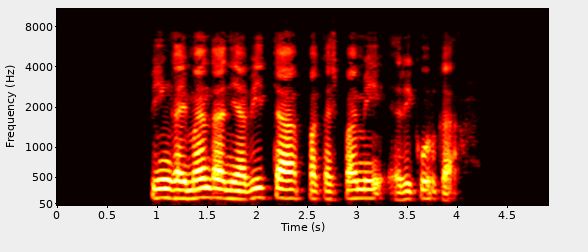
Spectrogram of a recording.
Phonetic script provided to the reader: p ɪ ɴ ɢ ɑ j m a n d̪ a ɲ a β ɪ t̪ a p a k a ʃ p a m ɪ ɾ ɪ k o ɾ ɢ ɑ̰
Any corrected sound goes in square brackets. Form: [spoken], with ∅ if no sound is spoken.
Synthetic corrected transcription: p ɪ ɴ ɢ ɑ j m a n d̪ a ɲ a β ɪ t̪ a p a k a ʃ p a m ɪ ɾ ɪ k o ɾ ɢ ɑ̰

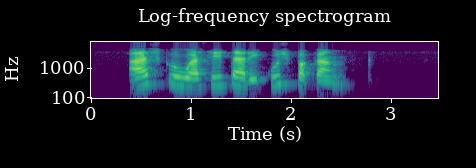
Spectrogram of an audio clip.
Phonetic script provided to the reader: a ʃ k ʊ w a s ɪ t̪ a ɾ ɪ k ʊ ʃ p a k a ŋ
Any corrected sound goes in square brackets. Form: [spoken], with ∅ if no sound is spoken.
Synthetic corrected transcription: a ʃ k ʊ w a s ɪ t̪ a ɾ ɪ k ʊ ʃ p a k a ŋ

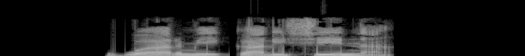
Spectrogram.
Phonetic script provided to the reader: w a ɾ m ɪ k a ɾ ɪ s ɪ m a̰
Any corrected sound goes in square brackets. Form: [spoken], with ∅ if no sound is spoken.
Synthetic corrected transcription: w a ɾ m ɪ k a ɾ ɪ [ʃ] ɪ [n] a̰

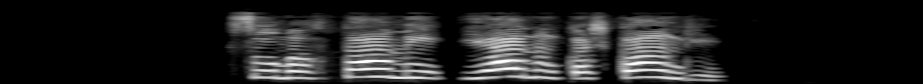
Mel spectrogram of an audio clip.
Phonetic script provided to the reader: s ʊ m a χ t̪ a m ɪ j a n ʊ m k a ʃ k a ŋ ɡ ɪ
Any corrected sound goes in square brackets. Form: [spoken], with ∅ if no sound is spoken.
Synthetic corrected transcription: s ʊ m [ɑ] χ t̪ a m ɪ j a n ʊ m k a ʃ k a ŋ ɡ ɪ

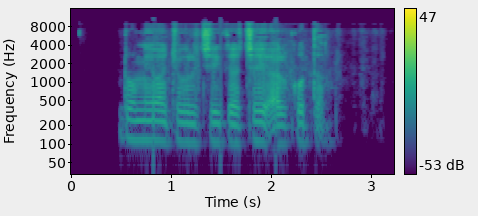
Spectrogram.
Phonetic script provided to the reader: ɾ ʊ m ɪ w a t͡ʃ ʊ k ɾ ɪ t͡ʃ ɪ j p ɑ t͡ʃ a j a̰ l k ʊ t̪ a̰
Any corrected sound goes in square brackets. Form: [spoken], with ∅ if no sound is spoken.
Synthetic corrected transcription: ɾ ʊ m ɪ w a t͡ʃ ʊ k ɾ ɪ t͡ʃ ɪ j [k] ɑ t͡ʃ a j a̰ l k ʊ t̪ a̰

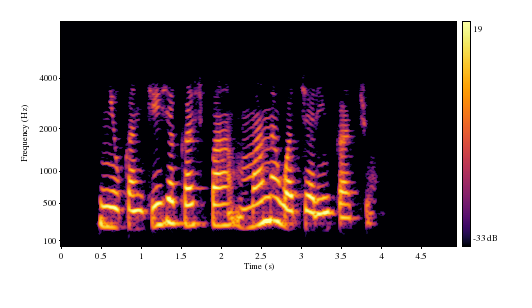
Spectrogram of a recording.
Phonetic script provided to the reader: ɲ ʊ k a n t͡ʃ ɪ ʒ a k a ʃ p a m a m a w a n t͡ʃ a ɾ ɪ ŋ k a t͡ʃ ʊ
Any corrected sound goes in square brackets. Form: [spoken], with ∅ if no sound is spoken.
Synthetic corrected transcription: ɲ ʊ k a n t͡ʃ ɪ ʒ a k a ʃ p a m a [n] a w a [∅] t͡ʃ a ɾ ɪ ŋ k a t͡ʃ ʊ

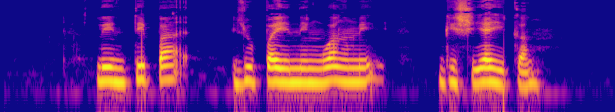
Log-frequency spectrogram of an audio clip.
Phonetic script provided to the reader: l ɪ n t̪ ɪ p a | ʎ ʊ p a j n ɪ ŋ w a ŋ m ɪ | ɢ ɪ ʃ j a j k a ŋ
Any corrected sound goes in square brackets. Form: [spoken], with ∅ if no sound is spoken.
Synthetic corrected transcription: l ɪ n t̪ ɪ p a | ʎ ʊ p a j n ɪ ŋ w a ŋ m ɪ | ɢ ɪ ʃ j a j k a ŋ

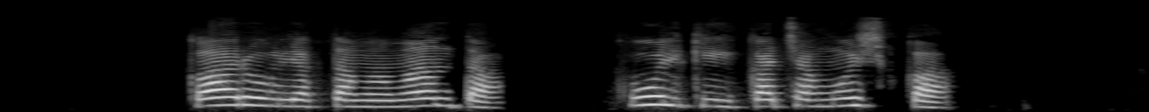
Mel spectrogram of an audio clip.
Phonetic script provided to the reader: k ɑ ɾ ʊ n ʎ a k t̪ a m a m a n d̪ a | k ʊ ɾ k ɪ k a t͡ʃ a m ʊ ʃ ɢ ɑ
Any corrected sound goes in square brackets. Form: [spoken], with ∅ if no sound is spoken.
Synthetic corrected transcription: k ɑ ɾ ʊ [ŋ] ʎ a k t̪ a m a m a n [t̪] a | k ʊ [ʎ] k ɪ k a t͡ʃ a m ʊ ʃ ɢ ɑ

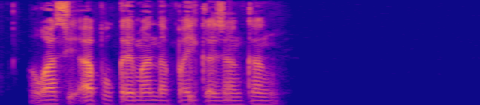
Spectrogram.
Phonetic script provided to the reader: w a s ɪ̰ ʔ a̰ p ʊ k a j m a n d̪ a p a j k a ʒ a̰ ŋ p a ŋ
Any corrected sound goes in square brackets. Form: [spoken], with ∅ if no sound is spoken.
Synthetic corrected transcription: w a s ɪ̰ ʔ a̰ p ʊ k a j m a n d̪ a p a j k a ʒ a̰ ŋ [k] a ŋ

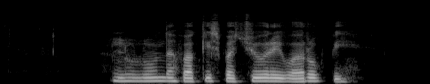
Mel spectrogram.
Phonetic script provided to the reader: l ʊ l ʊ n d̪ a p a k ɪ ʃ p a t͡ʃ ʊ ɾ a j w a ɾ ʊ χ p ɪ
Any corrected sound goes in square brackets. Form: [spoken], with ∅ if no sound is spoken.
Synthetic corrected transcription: l ʊ l ʊ n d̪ a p a k ɪ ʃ p a t͡ʃ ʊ ɾ a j w a ɾ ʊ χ p ɪ

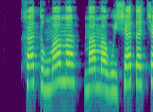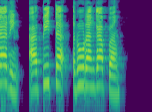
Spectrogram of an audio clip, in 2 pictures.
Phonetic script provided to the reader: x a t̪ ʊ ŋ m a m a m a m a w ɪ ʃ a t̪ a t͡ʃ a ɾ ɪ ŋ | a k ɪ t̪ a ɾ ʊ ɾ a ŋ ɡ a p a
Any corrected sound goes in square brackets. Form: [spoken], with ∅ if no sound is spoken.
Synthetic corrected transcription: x a t̪ ʊ ŋ m a m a m a m a w ɪ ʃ a t̪ a t͡ʃ a ɾ ɪ ŋ | a [p] ɪ t̪ a ɾ ʊ ɾ a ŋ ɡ a p a

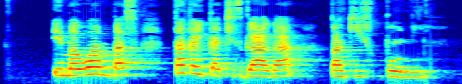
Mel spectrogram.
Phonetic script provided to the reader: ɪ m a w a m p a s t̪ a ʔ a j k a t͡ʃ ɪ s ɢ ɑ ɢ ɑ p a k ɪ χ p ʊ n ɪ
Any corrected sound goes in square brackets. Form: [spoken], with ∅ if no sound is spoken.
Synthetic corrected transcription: ɪ m a w a m p a s t̪ a [k] a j k a t͡ʃ ɪ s ɢ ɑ ɢ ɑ p a k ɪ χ p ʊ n ɪ

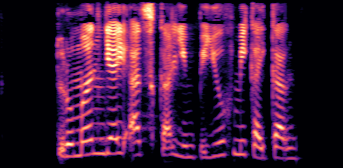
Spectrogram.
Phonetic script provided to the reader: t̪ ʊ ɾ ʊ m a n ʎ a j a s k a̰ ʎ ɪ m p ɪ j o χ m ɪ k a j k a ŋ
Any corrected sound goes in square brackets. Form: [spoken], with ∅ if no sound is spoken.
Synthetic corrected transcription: t̪ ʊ ɾ ʊ m a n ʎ a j a [t͡s] k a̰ ʎ ɪ m p ɪ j o χ m ɪ k a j k a ŋ

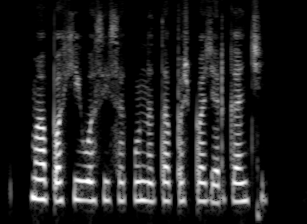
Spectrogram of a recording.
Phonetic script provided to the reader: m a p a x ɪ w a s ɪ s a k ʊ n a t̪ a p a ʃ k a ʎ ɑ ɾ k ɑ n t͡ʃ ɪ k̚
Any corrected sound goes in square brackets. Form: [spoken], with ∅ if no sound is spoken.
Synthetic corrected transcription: m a p a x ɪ w a s ɪ s a k ʊ n a t̪ a p a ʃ [p] a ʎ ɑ ɾ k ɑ n t͡ʃ ɪ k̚

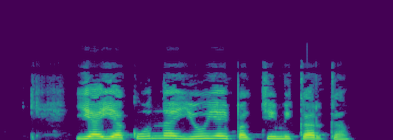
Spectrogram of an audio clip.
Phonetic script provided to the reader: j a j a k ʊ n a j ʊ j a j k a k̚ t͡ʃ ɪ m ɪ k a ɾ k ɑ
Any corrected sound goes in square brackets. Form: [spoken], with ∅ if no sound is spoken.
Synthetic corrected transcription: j a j a k ʊ n a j ʊ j a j [p] a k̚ t͡ʃ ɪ m ɪ k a ɾ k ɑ

